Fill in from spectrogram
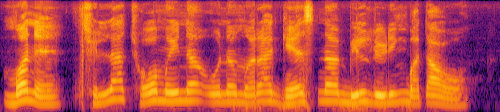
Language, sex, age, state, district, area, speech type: Gujarati, male, 18-30, Gujarat, Anand, rural, read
